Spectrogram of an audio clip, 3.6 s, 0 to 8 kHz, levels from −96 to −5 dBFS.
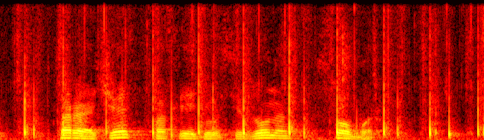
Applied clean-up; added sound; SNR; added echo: none; Run; 6 dB; none.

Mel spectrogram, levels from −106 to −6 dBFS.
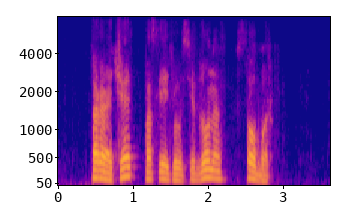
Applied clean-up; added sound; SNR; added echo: neural mask model DeepFilterNet 3.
